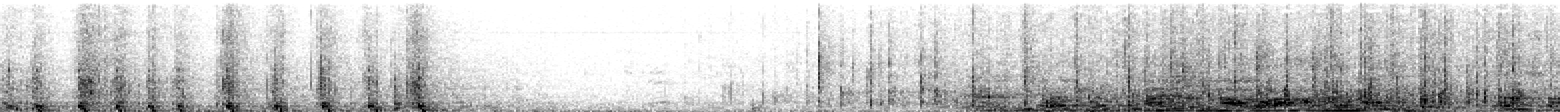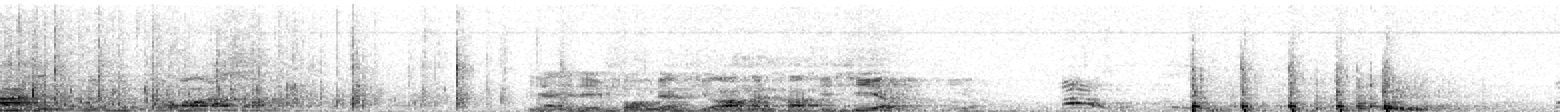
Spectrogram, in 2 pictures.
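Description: A large group claps and slaps in a quick, sharp rhythm outdoors.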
